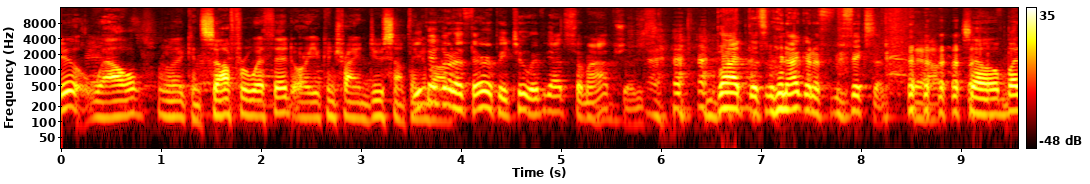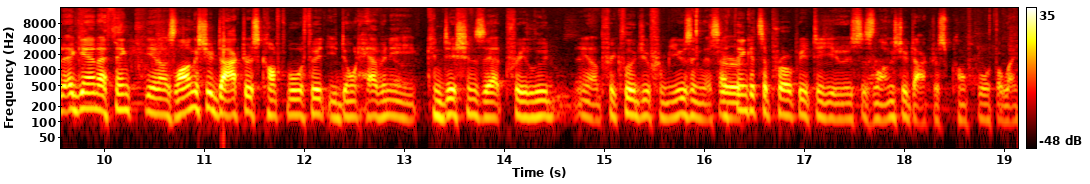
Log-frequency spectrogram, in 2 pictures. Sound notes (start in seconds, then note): 5.8 everyone laughs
